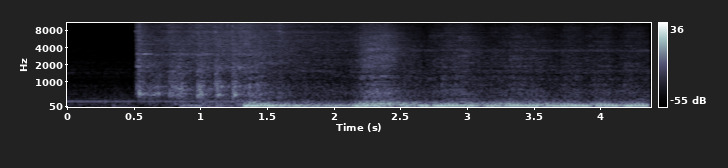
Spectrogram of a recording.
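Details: Handmade helicopter engine on its final test after a new injector and an oxygen sensor were welded in and wired: catches quickly and settles into a steady, even low idle with no misses or knocks; healthy.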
